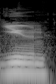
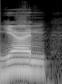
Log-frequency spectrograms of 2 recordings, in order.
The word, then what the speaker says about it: Yeun: Some facts about Steven Yeun. And yes, that's how you pronounce his last name, Yeun. Not Yoon, but Yeun.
